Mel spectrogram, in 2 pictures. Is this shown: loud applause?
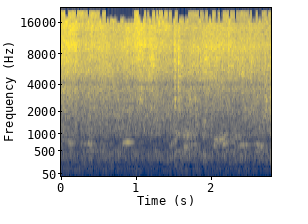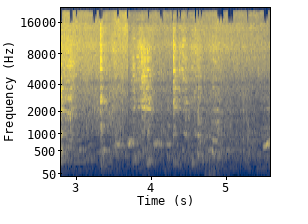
no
